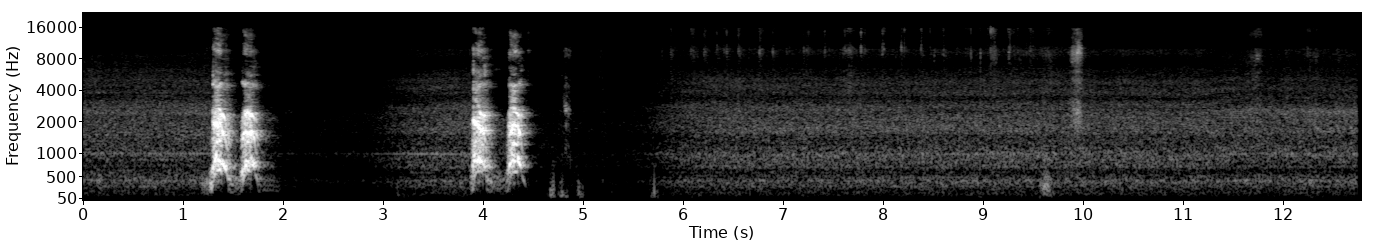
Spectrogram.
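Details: Pet dog barking at a teddy bear, something it does all the time: two pairs of sharp, quick double barks about three seconds apart, then a few faint clicks and a steady background hiss.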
